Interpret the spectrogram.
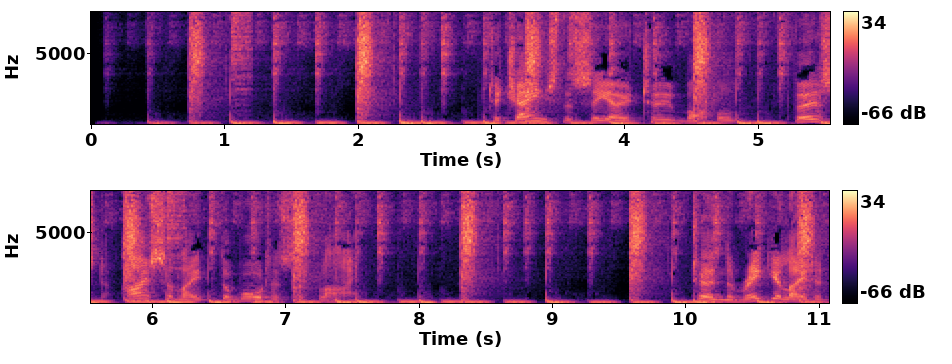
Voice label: Explainer audio

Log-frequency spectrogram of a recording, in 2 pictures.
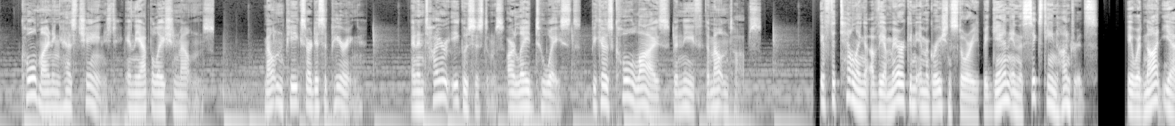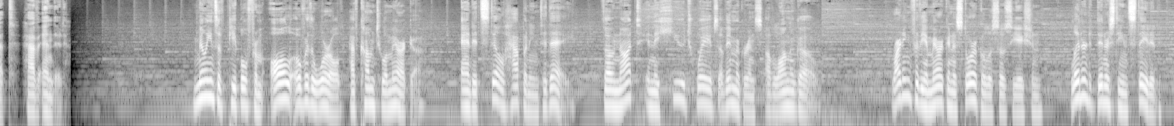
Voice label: Documentaries and Narrations

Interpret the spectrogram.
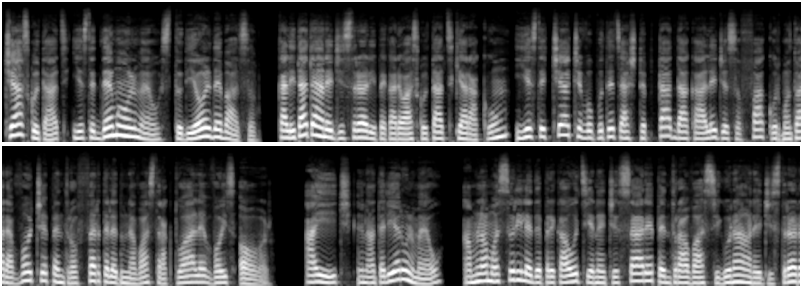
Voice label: Dry Studio

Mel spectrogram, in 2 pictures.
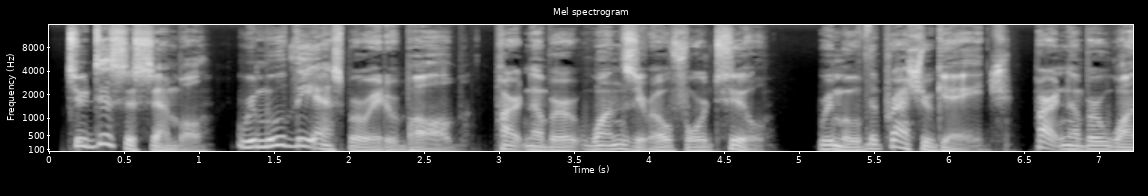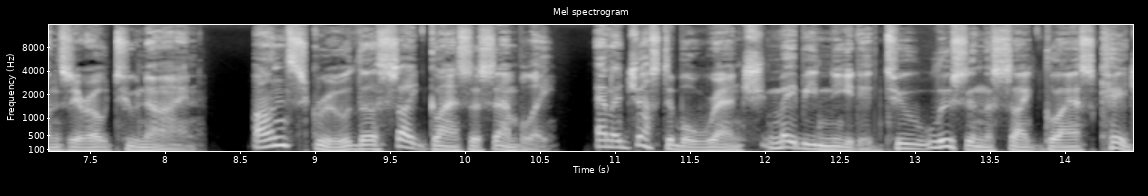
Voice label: eLearning Corporate

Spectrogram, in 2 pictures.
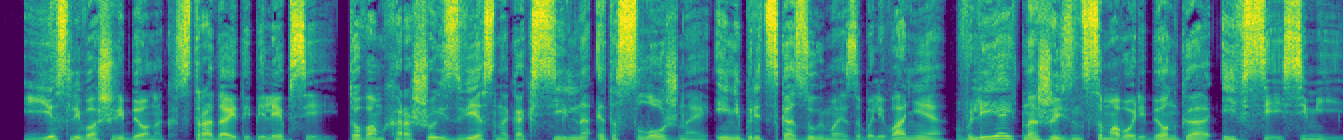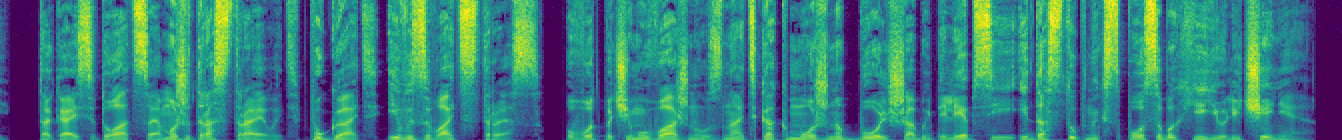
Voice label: Documentary RUSSIAN

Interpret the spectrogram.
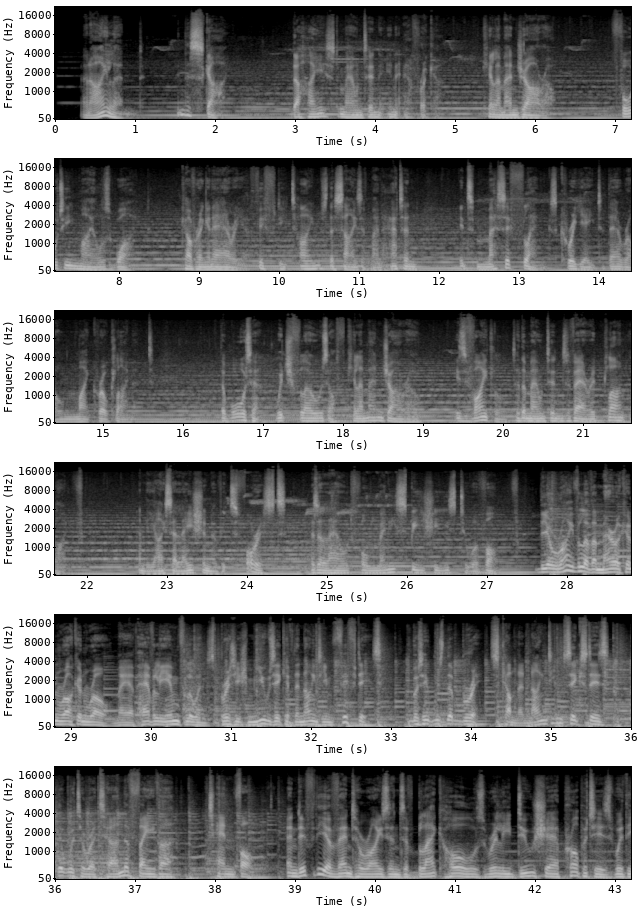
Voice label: Narration Mix

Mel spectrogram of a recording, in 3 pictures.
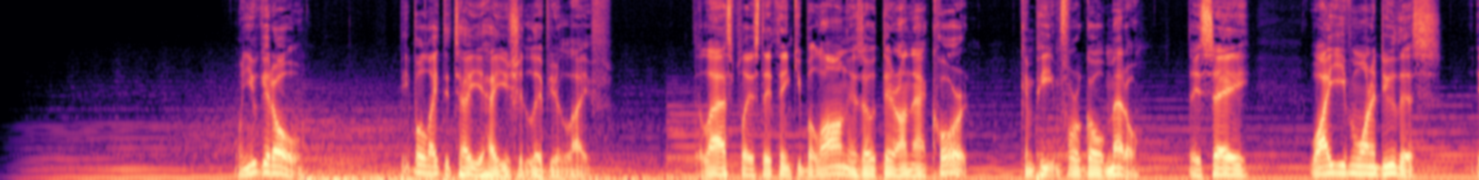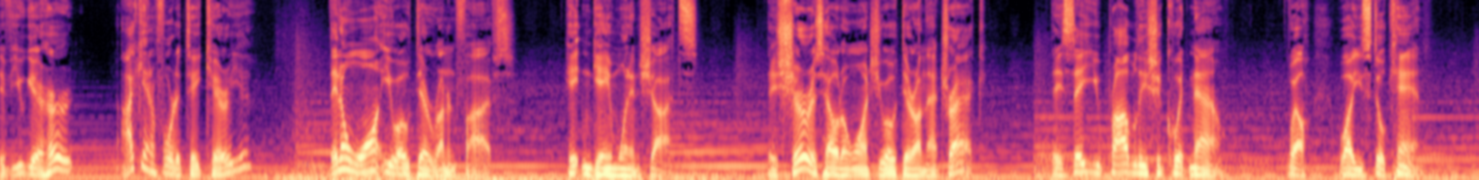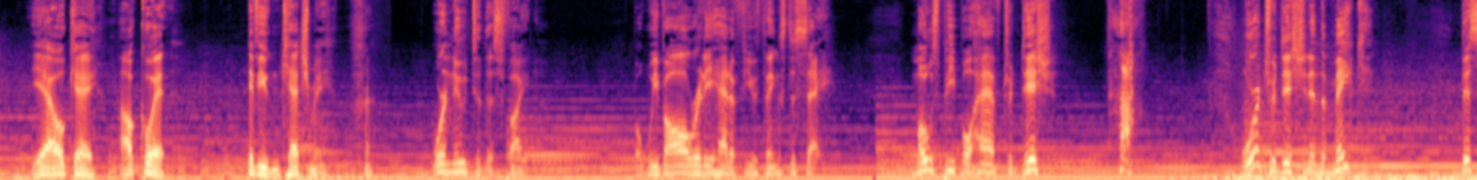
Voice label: Motivational

